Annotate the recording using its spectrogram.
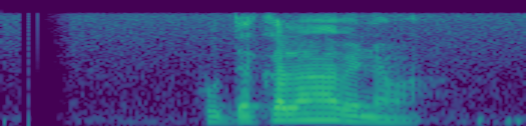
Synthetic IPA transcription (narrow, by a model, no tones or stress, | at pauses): hud̪əkəlaːʋenəʋa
